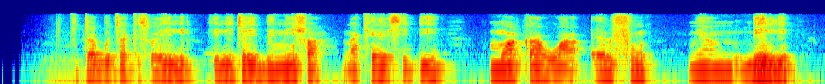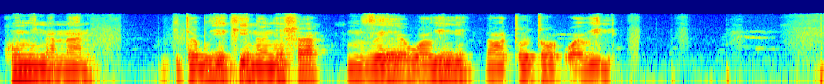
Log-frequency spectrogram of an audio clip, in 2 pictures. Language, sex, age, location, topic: Swahili, male, 25-35, Nakuru, education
